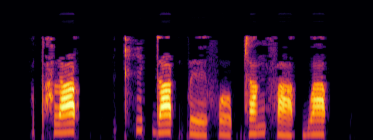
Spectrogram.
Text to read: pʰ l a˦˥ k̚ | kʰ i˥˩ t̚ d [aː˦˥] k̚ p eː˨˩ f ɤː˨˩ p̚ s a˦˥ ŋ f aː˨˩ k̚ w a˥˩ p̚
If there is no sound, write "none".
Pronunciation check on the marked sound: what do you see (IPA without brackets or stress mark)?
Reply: aː˦˥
